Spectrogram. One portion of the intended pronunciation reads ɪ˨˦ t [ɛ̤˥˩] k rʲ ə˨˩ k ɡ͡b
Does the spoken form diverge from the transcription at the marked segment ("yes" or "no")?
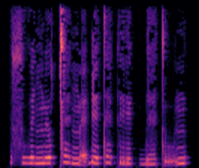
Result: no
